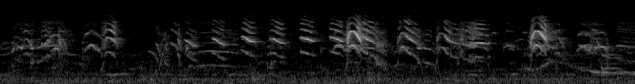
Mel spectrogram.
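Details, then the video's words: Parrot chicks chirping and calling in rapid, irregular bursts of rising and falling squeaky, harmonic notes, several overlapping, with a quiet low background hum. "Parrot Baby Calling Sounds | Natural Baby Parrot Sounds | Parrot Baby Chirping Sounds"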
